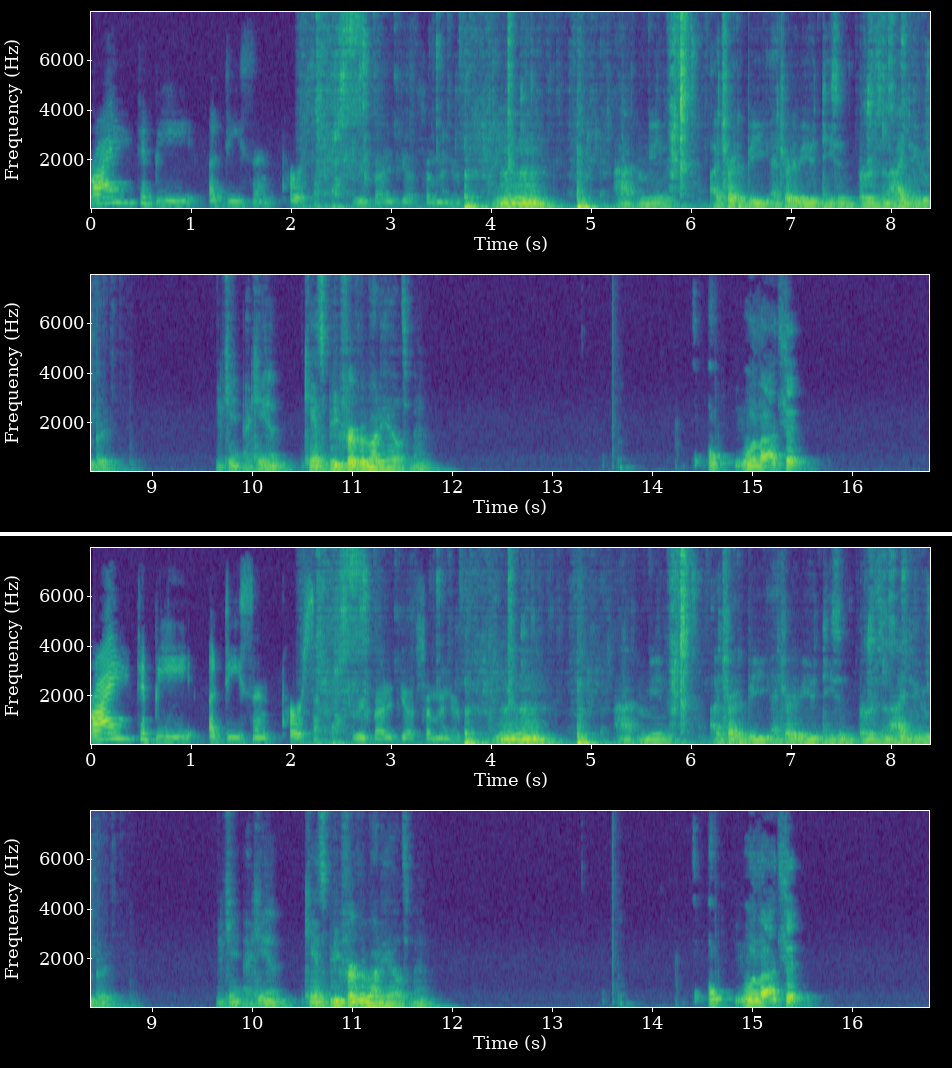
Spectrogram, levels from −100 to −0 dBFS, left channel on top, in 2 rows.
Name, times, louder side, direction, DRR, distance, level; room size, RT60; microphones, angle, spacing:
voice 1, 0.0-2.3 2.6-3.7, right 5 dB, 70° right, 0.4 m, -28 dB
sound 1, 2.1-8.8, equal, 40° left, 2.2 m, -30 dB
voice 2, 4.0-4.6 5.2-8.6 9.7-10.3 10.5-11.8, equal, 55° left, 1.6 m, -23 dB
voice 3, 14.6-15.4, right 3 dB, 5° right, 0.4 m, -21 dB
6.6 x 2.4 x 3.3 m
head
